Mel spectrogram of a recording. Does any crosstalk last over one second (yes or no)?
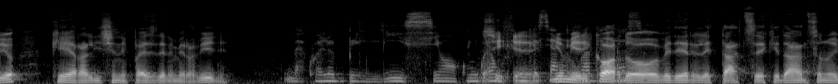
yes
